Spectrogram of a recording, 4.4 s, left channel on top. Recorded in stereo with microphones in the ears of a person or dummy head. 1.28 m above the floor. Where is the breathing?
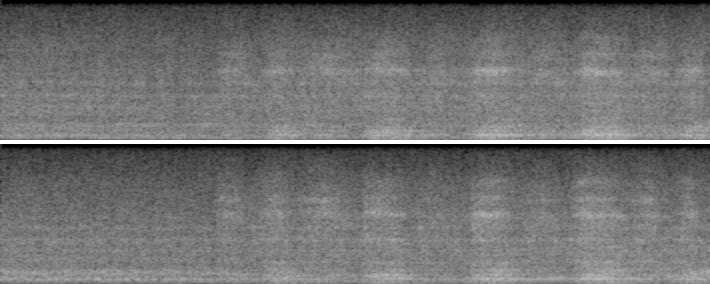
60° right (ahead or behind), 10 m.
